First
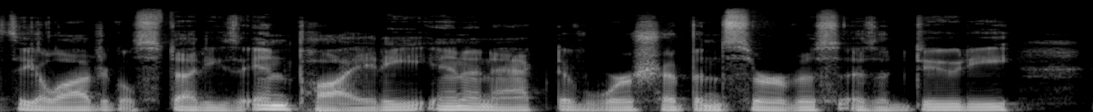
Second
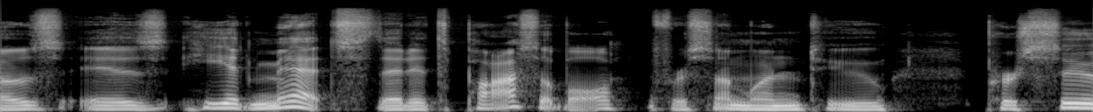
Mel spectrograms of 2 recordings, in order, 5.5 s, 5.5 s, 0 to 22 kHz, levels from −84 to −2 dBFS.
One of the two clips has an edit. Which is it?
second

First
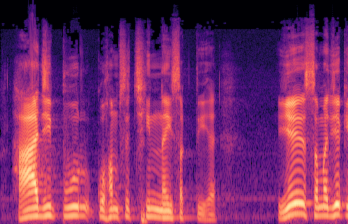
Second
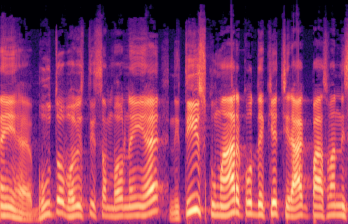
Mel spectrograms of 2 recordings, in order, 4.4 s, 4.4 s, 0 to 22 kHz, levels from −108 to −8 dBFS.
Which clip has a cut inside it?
second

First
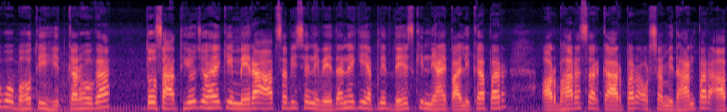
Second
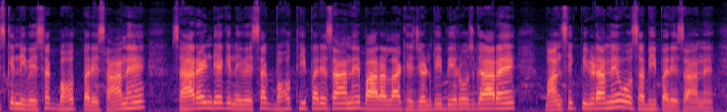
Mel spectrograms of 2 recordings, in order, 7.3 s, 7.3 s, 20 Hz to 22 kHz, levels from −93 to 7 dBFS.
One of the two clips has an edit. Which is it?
first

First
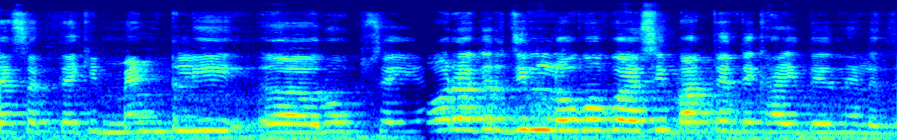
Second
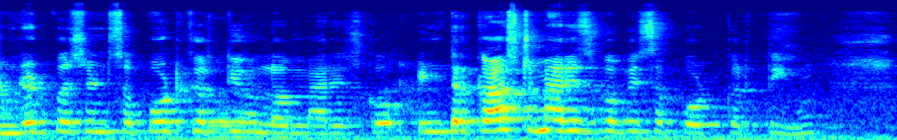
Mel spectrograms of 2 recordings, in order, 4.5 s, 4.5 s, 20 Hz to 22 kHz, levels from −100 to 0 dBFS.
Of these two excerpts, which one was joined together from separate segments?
first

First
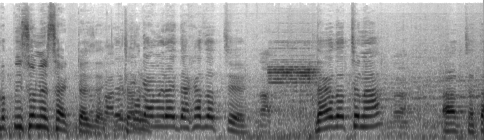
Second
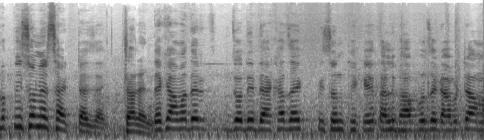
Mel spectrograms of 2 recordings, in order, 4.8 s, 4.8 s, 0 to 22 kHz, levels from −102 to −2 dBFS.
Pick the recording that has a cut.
first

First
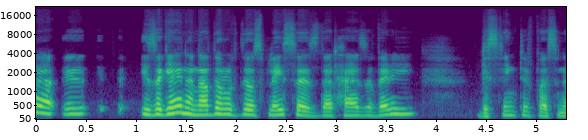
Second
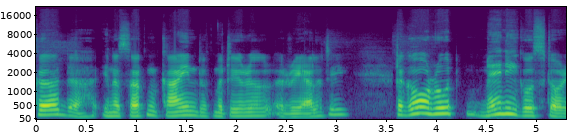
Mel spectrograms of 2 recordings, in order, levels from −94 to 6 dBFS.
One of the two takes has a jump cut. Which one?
second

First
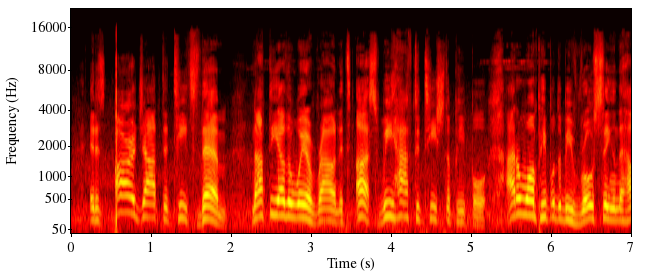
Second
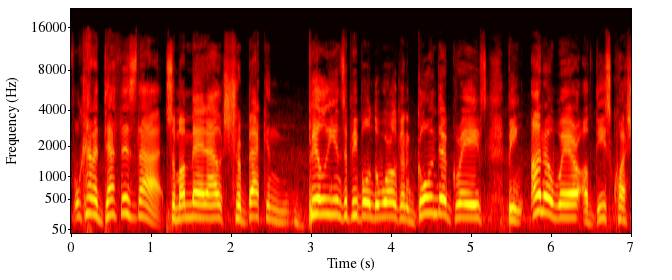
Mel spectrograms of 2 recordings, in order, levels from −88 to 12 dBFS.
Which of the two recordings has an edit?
second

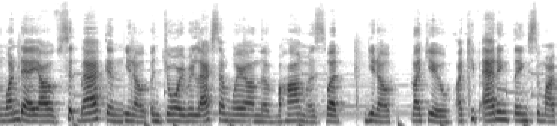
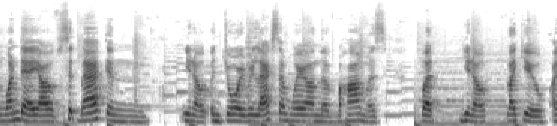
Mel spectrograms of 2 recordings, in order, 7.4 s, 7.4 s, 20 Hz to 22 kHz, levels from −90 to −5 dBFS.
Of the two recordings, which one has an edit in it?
first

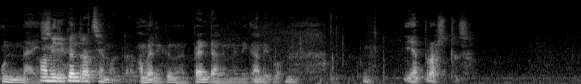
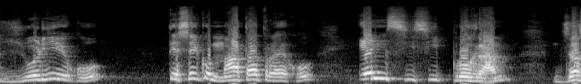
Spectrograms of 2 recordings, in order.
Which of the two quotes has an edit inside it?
first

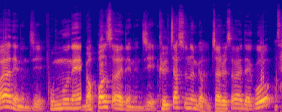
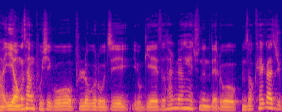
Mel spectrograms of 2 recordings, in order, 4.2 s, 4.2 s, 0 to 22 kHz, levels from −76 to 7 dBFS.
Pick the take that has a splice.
first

